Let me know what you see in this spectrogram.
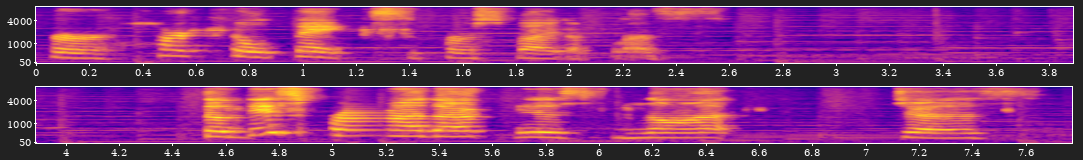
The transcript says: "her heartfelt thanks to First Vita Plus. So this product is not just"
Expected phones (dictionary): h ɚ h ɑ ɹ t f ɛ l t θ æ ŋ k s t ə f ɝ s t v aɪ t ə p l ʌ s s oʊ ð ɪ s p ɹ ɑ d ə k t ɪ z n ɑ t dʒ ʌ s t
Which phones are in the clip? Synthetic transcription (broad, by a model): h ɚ h ɑ ɹ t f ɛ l θ æ ŋ k s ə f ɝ s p aɪ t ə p l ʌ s s oʊ ð ɪ s p ɹ ɑ d ə k t ɪ z n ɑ t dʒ ʌ s t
